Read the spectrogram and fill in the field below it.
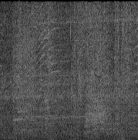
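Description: Sparks crackle against a metal wall.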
